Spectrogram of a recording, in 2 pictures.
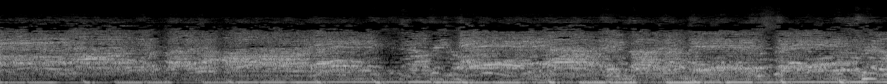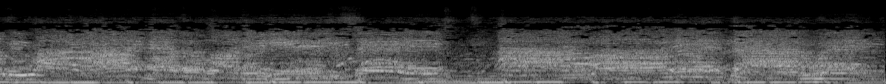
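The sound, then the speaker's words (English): A large crowd roars and sings along together, led by a performer, over booming music, a dense, steady wall of voices that stays loud for the whole stretch with only brief dips. “He led the crowd in a sing-along.”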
